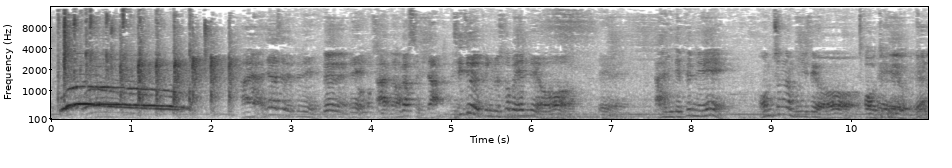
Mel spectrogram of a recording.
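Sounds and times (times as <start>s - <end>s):
hand clapping: 0.0s - 2.4s
speech: 2.7s - 10.9s.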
